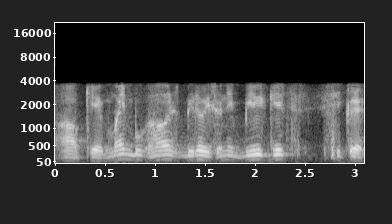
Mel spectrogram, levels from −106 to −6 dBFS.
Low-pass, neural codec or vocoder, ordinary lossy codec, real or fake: 3.6 kHz; codec, 44.1 kHz, 7.8 kbps, Pupu-Codec; none; fake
